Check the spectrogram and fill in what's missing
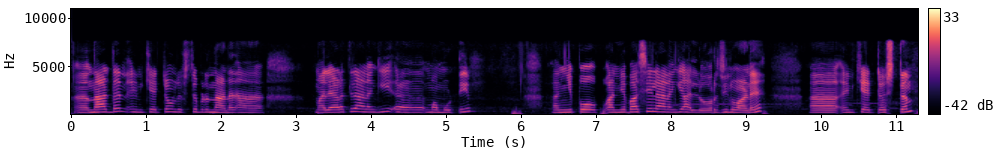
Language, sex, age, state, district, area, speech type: Malayalam, female, 18-30, Kerala, Malappuram, rural, spontaneous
